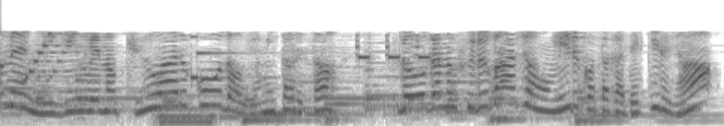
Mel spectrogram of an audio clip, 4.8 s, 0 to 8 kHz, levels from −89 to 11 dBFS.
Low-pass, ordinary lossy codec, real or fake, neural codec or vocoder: 7.2 kHz; AAC, 16 kbps; real; none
